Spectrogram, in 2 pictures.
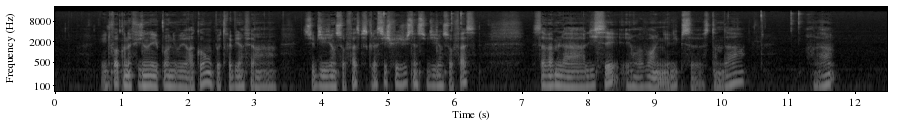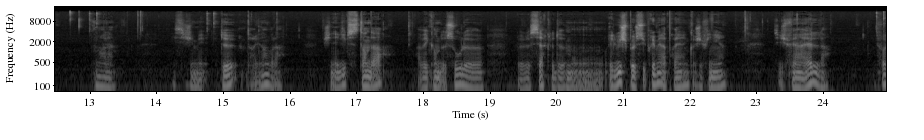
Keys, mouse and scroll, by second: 5.0 click, 6.1 click, 13.2 click, 14.9 click, 16.1 middle click, 24.2 l.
